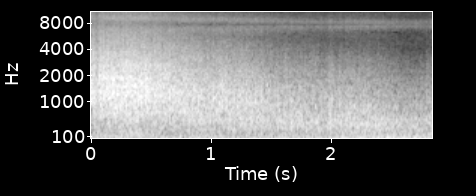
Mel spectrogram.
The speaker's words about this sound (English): In the beginning, there was, an explosion.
